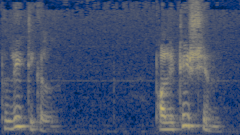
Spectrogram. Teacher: the letter O is spoken as a because the stress is on the second syllable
